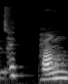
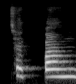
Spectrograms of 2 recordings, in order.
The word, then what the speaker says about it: 책방: 비읍 영향을 주게 되면서 발음할 때는 나 오늘 책 방 다녀왔다 아니죠 나오늘 책빵 다녀왔다 요렇게 발음할 수 있는 것 그외에도 빵을 굽다 나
